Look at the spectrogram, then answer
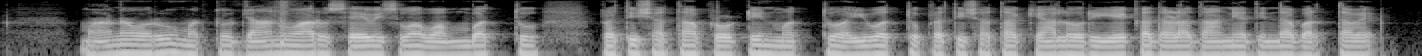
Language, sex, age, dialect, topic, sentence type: Kannada, male, 31-35, Mysore Kannada, agriculture, statement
